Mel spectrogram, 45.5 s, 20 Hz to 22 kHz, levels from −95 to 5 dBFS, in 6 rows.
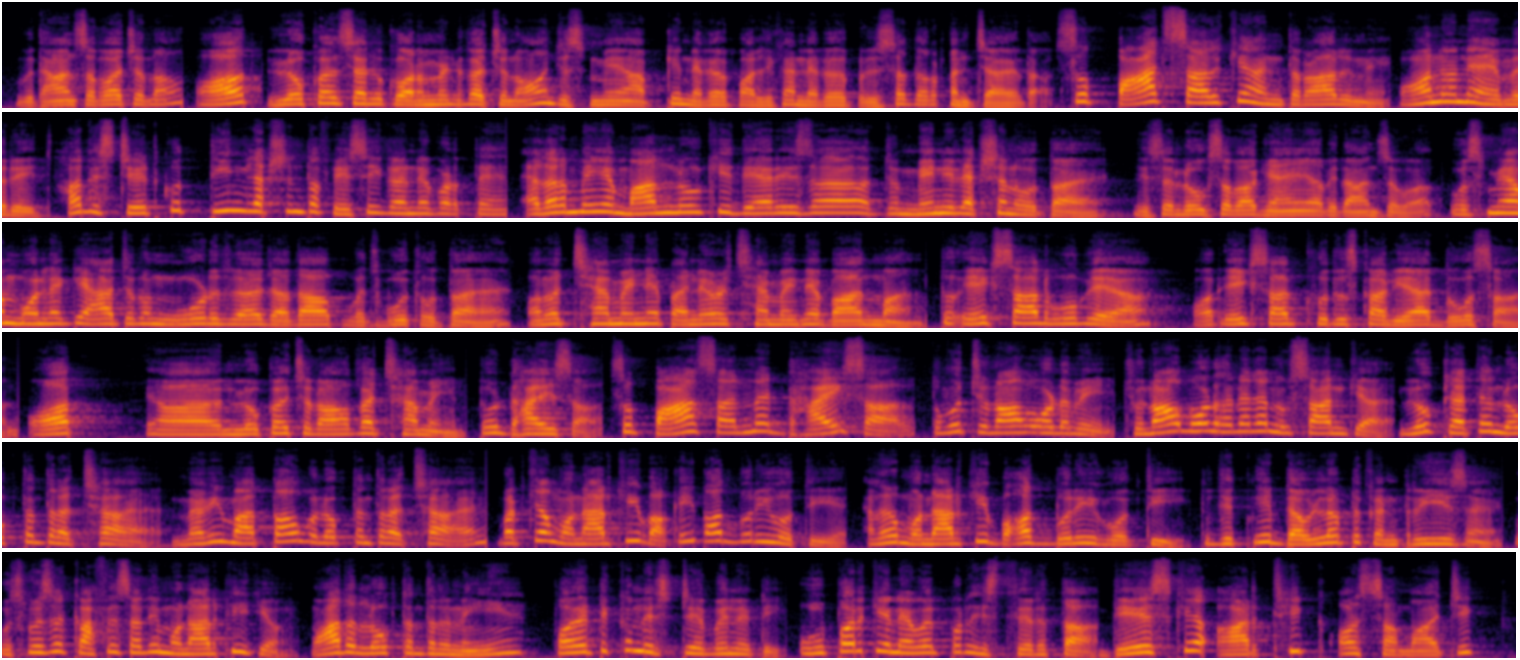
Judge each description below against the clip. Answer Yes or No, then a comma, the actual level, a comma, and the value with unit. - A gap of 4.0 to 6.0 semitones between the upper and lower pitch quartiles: Yes, wide, 5.5 semitones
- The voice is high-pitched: Yes, high, 195 Hz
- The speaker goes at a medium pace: No, fast, 230 wpm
